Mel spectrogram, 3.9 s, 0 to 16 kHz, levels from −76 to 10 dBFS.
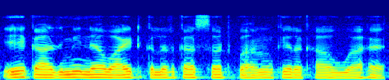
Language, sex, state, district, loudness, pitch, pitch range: Hindi, male, Jharkhand, Deoghar, -15 LUFS, 125 Hz, 120-130 Hz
